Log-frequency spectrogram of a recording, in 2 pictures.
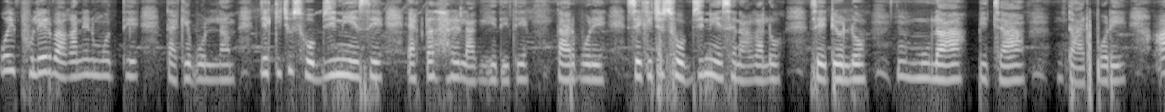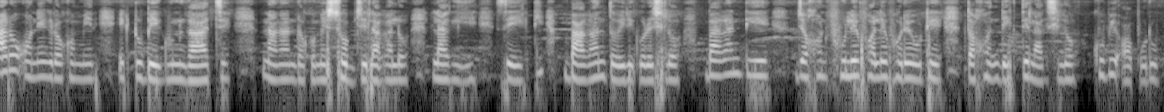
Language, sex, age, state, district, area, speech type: Bengali, female, 30-45, West Bengal, Paschim Medinipur, rural, spontaneous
